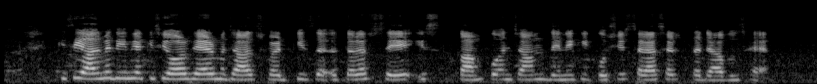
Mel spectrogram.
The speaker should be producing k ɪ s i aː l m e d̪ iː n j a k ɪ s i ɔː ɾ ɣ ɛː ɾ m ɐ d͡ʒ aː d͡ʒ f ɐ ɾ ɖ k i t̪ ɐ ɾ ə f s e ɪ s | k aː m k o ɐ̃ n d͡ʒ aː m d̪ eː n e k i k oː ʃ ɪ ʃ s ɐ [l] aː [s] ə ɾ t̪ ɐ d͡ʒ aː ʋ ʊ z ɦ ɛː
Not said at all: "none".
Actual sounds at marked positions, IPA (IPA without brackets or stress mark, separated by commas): ɾ, s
